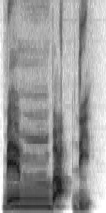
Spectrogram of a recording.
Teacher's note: rapat kita punya bibir, tetapi jaraknya sehelai atas, bunyinya dengan dengung, iaitu dengan hukum iqlab.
